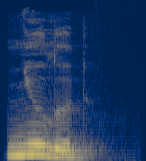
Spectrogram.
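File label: "ньылыд", Komi, female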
